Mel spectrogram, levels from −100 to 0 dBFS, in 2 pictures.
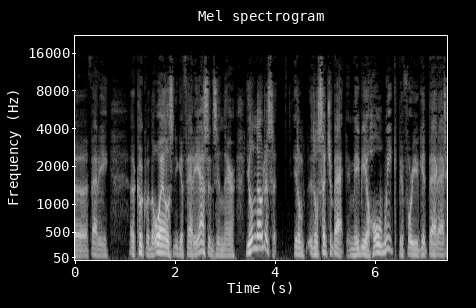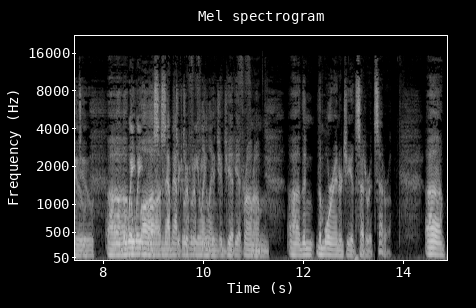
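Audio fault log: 7.16–11.32 s, doubled audio track: after "week before you get", a second full-band copy of the speech trails the original by roughly 150 ms at about 5 dB lower, until just before "uh the the more". Unlike echo or reverb, it has no decay or room colour, and it starts and stops abruptly. The likely cause is a slower second capture path or two misaligned copies in an edit.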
